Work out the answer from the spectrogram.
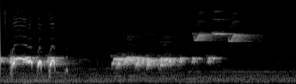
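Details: Zebra dove male singing, played to prompt reluctant, quiet doves to respond: a pulsed, rolling coo followed by a longer, even cooing note. A brief high whistle from another bird comes at the end.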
